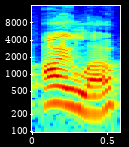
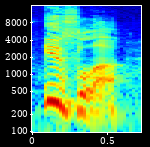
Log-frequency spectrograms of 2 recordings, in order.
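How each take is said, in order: First: Isla with a silent s; name pronunciation. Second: Isla with short i and z sound; Spanish word pronunciation. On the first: Explaining the Spanish name, pronounced EYE-luh. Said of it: "there is a name called Isla". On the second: Giving the word for island, pronounced IZ-luh. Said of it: "the Spanish word for island". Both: Shown as a demonstration.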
